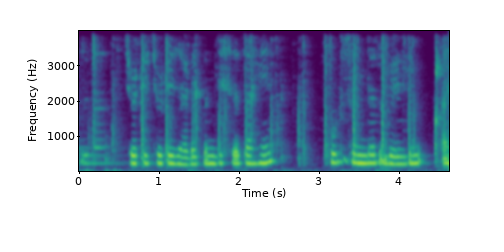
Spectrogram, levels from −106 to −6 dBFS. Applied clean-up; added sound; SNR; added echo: classical method log-MMSE.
